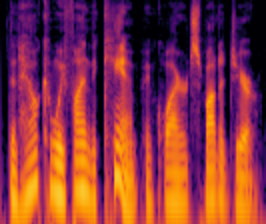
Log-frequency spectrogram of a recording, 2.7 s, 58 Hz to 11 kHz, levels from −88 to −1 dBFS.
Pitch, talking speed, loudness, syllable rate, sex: 105 Hz, 225 wpm, -20 LUFS, 5.5 syllables/s, male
